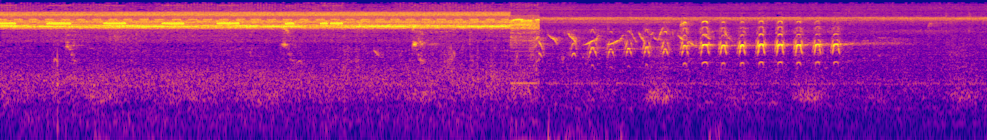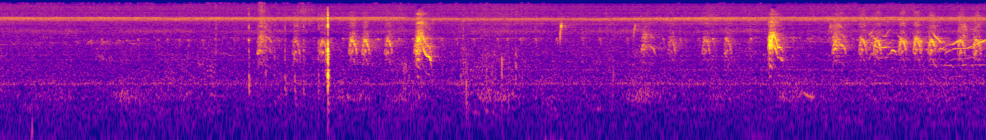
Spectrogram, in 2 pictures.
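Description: Tropical forest ambience. For about the first eight seconds there is a steady high buzz with a pulsing note. The sound then changes abruptly to a bird singing in bursts of rapid clicks and whistled notes, several times over, above a thinner steady high hiss.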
